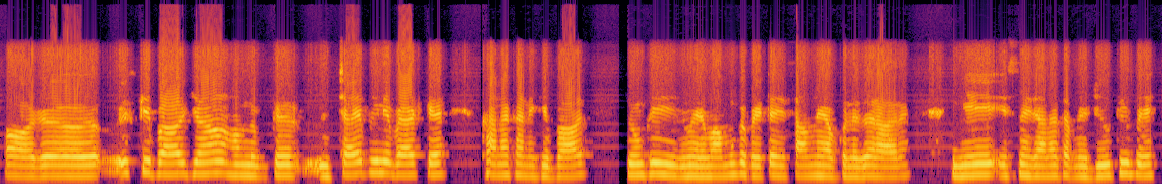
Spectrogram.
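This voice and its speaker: A middle-aged woman chatting through a voice-over for her home vlog, unhurried, with drawn-out fillers between thoughts, recorded close on a small mic. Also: medium pitch, little pitch movement, darkish tone, no room sound, low-quality recording. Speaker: vlogger, host. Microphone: voice-over on a small clip-on mic.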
